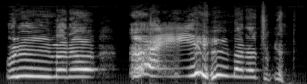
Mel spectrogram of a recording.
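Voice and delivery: high, slowed, half-laughing half-crying insistence; emotional insistence. Real, not acted. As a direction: plead its importance, voice cracking with feeling. Insisting worship matters, emotional.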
